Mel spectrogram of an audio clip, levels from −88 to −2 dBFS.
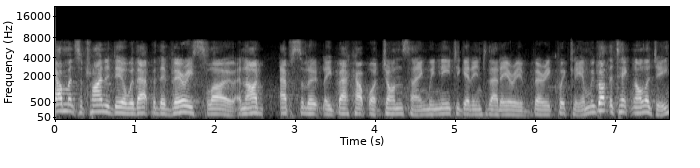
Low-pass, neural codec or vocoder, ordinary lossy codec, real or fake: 7.2 kHz; none; AAC, 32 kbps; real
